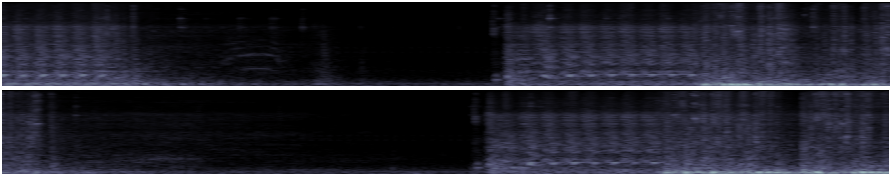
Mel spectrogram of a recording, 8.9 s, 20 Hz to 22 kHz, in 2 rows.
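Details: Nissan 720: starter grinds the engine over for a couple of seconds at a time, several long cranks with pauses, slow to catch; hard starting, prolonged cranking.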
